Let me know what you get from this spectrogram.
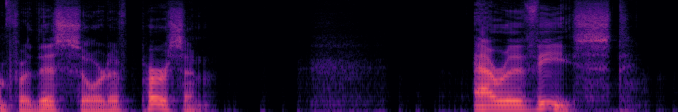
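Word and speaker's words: arriviste: another useful term for this sort of person aravist spelled a-r-r-i-v-i-s-t-e as you may have deduced from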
